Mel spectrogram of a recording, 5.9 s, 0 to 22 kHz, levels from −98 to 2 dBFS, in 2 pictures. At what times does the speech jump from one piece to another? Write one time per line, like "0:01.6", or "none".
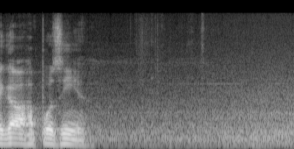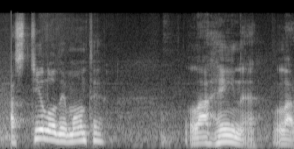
0:03.1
